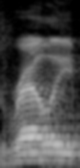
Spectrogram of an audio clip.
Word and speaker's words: Relly: In the meantime, if this is your first time here, my name is Relly, pronounced like jelly, but with the R instead.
